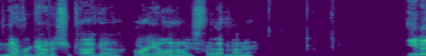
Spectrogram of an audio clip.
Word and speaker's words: Illinois: go to Chicago or Illinois for that matter you know you don't pronounce the s in Illinois this is true I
